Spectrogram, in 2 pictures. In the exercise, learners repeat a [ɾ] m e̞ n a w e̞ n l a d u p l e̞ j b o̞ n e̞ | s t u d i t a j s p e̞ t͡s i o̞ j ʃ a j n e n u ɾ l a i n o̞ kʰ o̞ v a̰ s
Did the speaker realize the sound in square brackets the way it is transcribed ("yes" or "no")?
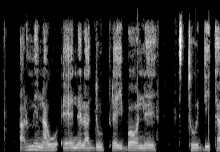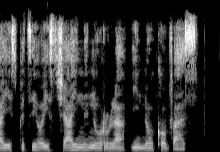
no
